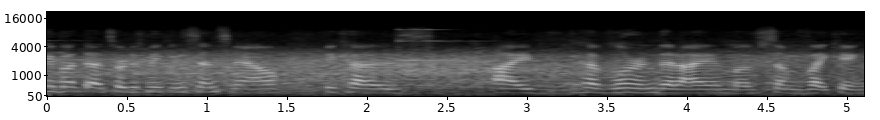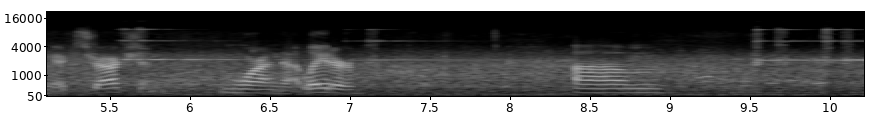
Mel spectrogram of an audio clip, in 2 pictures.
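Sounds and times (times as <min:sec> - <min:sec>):
bicycle bell ringing: 0:00.0 - 0:00.5, 0:02.1 - 0:03.0, 0:05.5 - 0:07.9, 0:09.5 - 0:10.1
outdoor street ambience: 0:00.0 - 0:10.1
speech: 0:00.1 - 0:07.2, 0:08.4 - 0:09.1.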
